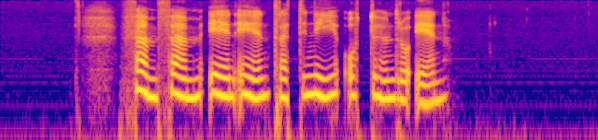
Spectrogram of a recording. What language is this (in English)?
Norwegian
